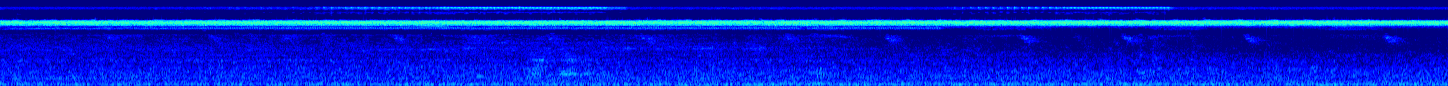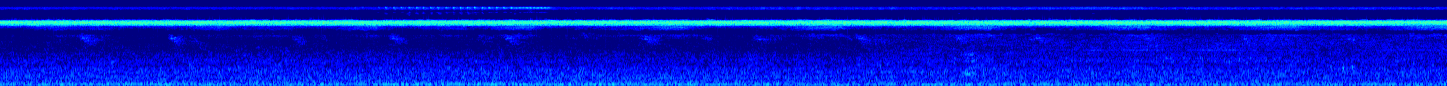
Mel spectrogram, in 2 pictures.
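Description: A steady, high-pitched chorus of insects trilling without a break. Faint short falling chirps repeat about once a second through the middle.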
